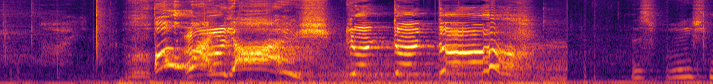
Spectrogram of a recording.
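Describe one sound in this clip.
A young boy shrieks and shouts excitedly close by.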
